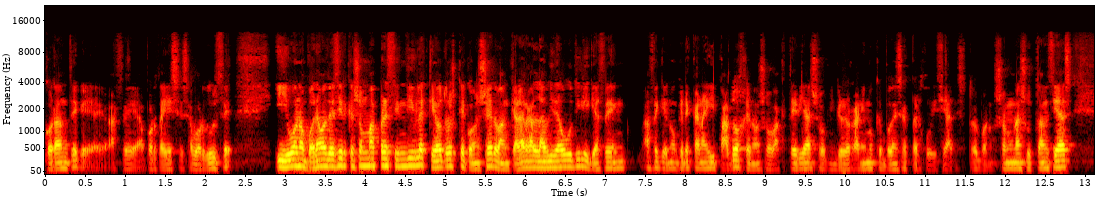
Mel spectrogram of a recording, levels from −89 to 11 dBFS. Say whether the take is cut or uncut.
uncut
